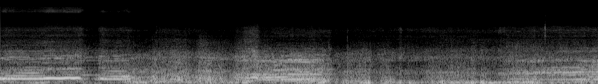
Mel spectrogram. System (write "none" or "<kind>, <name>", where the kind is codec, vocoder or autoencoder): codec, SNAC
